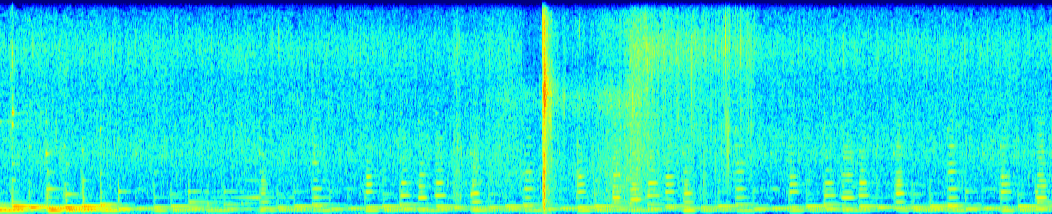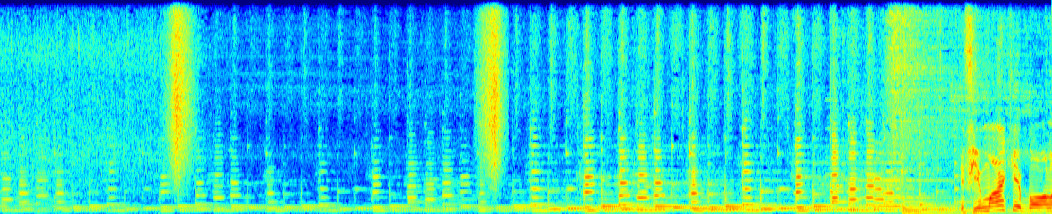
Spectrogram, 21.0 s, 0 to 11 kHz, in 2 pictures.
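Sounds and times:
light background music: 0.0 - 21.0
water splashing: 1.8 - 12.5
golf club striking ball: 5.3 - 6.7.

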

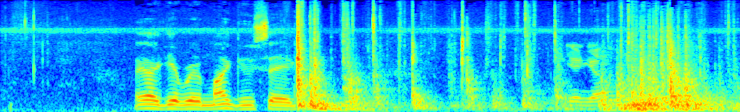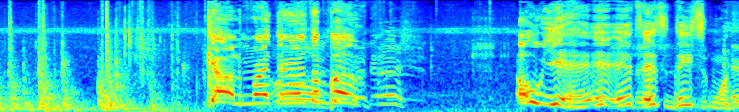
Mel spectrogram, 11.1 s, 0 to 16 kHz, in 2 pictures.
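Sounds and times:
knocks on aluminum boat: 2.2 - 7.1.

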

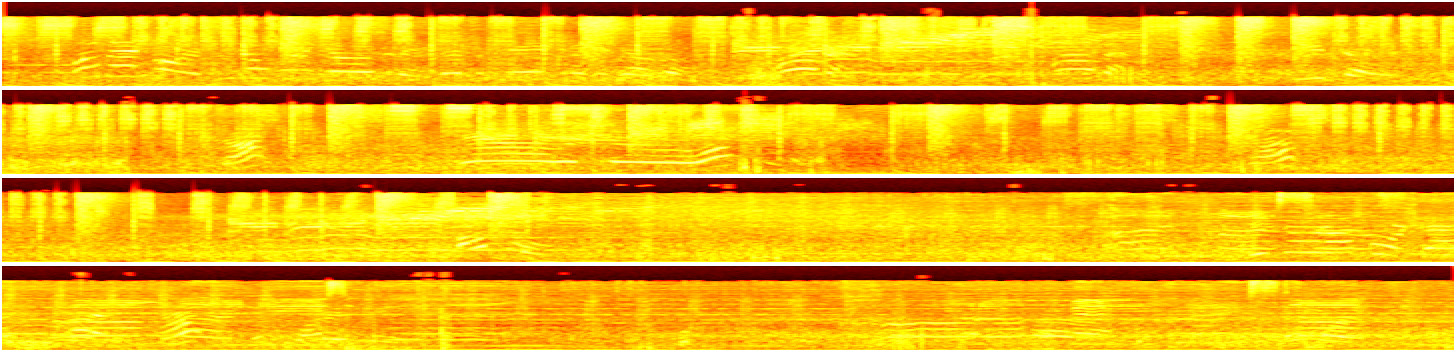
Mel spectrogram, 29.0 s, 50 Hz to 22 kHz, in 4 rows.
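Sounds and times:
whitewater rushing and splashing: 0.0 - 29.0
knocking on microphone: 23.4 - 24.3.

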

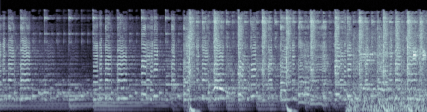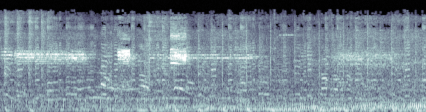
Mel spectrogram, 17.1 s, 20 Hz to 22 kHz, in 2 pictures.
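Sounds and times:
background music: 0.0 - 17.0
motor vehicles passing: 6.9 - 17.0
people talking: 10.4 - 12.8, 14.8 - 15.8.

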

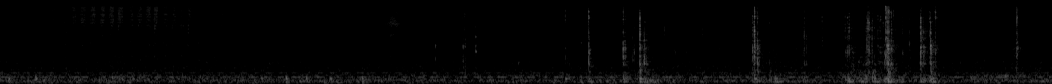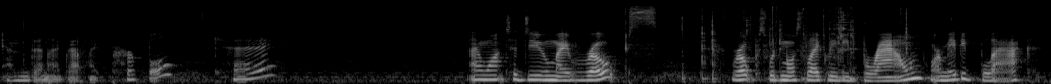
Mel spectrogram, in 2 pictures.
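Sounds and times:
marker scratching on paper: 0.0 - 4.0.

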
